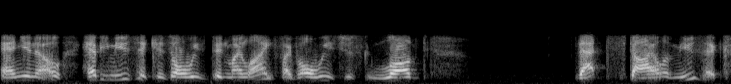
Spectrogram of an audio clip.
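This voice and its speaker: A man with a New York accent and a high pitch speaks at a fairly slow pace. His speech has long, frequent pauses. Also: ordinary pitch variation. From New York City. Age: 60s. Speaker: music industry executive. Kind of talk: interview.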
